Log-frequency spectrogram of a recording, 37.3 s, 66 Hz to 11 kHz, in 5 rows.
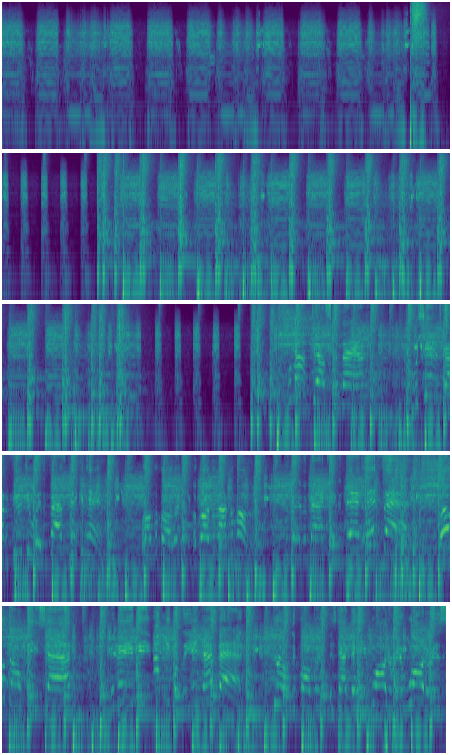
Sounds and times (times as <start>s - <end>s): Music: 0.0s - 37.2s.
